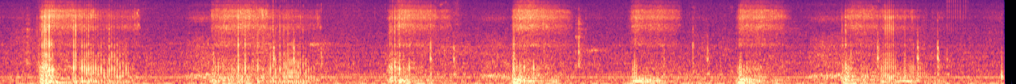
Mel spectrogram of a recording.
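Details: Just over one month old, snoring during sleep: regular raspy, hissing snores, about seven breaths in ten seconds, with a faint steady hum behind.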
